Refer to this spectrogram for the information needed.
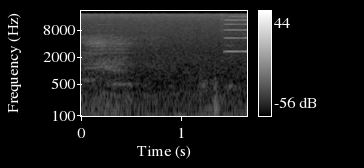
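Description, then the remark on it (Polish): A single bright electronic beep from a clothes dryer as its smart mode is switched on, sounding near the end: a steady tone that holds briefly after a stretch of quiet low rumble and faint room noise. “Może włączymy, a nie, smarta nie trzeba, o, to jest dźwięk taki jak się włącza, smart.”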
